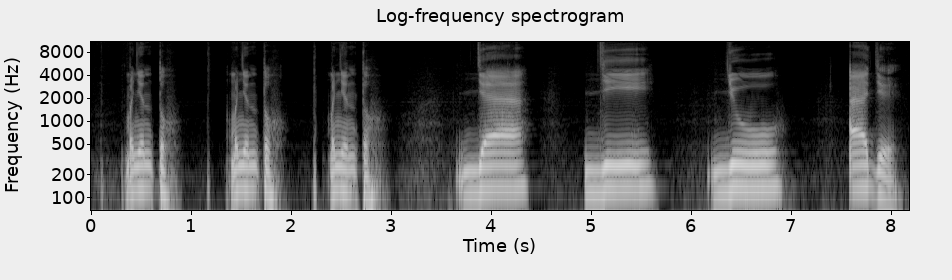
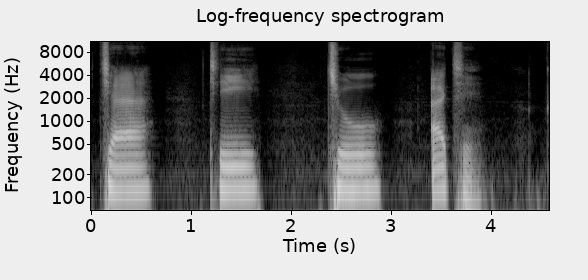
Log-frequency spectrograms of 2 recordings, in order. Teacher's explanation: tengah lidah kita sentuhkan, nempel ke langit-langit di atasnya, menyentuh. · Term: huruf jim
